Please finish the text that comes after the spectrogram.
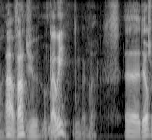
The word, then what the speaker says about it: Vingt Dieux: Vraiment, pour le coup, le film tire son titre d'une expression locale qui se prononce pas 20 dieux comme nous on aime le dire poliment, mais 20 dieux.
